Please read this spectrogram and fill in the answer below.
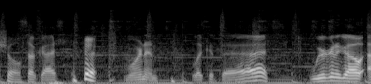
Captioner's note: laughs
